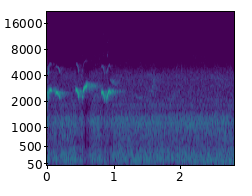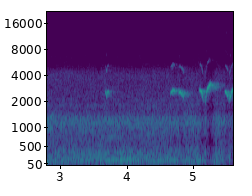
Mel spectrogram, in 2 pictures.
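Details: Robin kept in a cage, singing vigorously for use as a tutor recording: short clusters of bright, slurred whistles separated by quiet gaps, a lone note midway, then a fresh cluster. A constant low hum runs underneath.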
